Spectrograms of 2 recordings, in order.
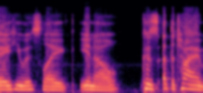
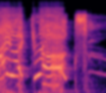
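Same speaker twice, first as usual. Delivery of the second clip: put-on very high girlish shriek. Imagining a little girl's scream mixed into someone's voice, little girl scream. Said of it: "like a little girl pigtail screaming".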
